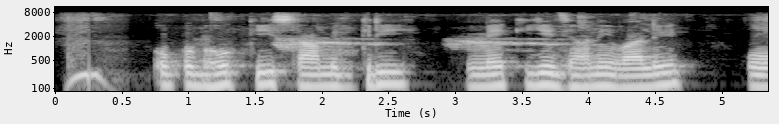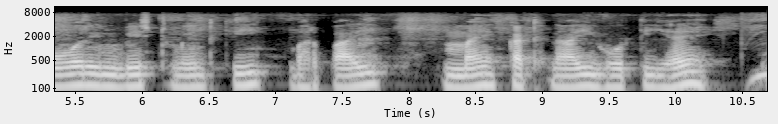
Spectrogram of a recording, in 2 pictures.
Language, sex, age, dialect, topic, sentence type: Hindi, male, 36-40, Marwari Dhudhari, banking, statement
